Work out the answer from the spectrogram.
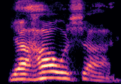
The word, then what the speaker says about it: Yahawashi: make this bigger down so you pronounce this yah hold on y sh I yah ha sh I yahawah Shai yahawah Shai yahawashi so we broke down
